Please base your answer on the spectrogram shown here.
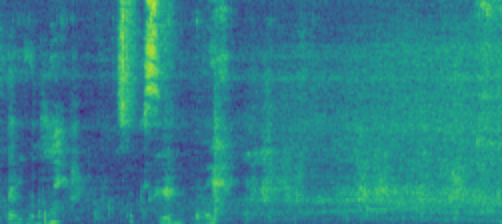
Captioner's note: laughs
